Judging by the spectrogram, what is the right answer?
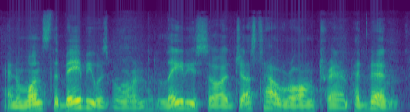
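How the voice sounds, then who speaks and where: A man's voice: mid-range voice, expressive, a little slow, gravelly, a little mellow, poor audio. A man reading a children's story aloud and chatting patiently with a child, explaining as he goes. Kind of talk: read-aloud storytelling with casual asides to a child.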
